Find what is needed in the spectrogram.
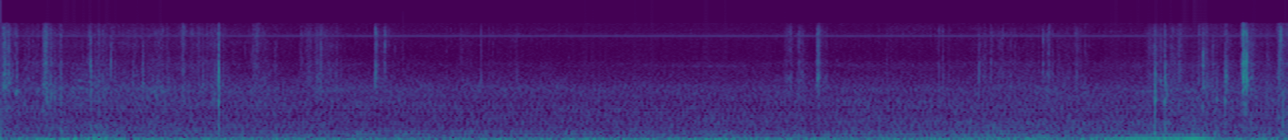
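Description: Scattered clicks and light footsteps from a camera carried while walking, over a steady low rumble.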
